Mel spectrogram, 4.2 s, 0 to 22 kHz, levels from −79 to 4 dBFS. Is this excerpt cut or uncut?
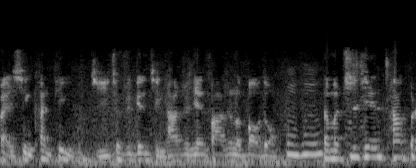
uncut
